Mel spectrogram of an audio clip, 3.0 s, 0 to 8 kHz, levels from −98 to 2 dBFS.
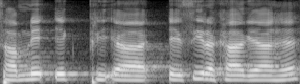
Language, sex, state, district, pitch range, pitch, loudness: Hindi, male, Jharkhand, Ranchi, 165-195 Hz, 175 Hz, -14 LUFS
